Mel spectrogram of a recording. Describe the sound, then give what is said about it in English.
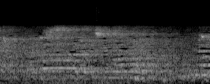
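A basketball is dribbled on the court during a game, giving repeated soft bounces half buried in a dense, steady wash of crowd noise. “Keeping his dribble alive.”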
